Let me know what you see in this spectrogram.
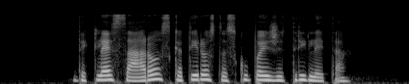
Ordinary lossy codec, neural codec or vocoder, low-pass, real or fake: none; none; none; real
